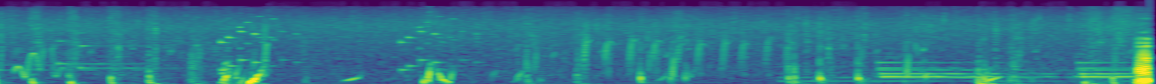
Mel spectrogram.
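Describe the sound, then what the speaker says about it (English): Rain in the Pokémon Pokopia video game, heard as scattered, distinct drips and plinks at an irregular pace, with occasional soft tonal chimes from the game layered underneath. "Look at this rain. It made the whole place come alive."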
